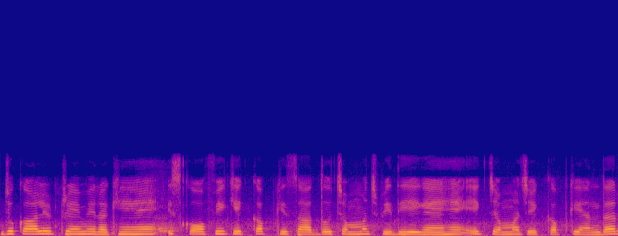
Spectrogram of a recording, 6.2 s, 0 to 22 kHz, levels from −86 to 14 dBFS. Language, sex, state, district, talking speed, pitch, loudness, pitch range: Hindi, female, Uttar Pradesh, Budaun, 240 wpm, 220 Hz, -15 LUFS, 200-230 Hz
